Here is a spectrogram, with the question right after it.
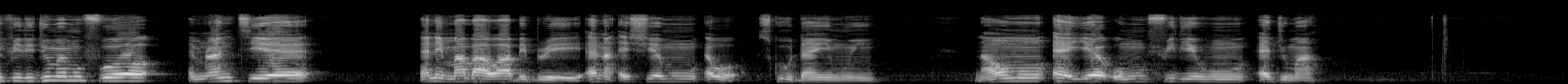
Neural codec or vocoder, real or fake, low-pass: none; real; 10.8 kHz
